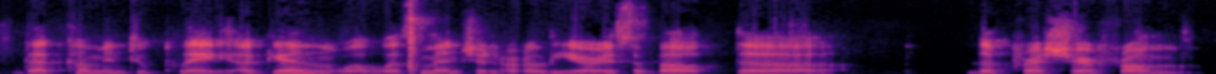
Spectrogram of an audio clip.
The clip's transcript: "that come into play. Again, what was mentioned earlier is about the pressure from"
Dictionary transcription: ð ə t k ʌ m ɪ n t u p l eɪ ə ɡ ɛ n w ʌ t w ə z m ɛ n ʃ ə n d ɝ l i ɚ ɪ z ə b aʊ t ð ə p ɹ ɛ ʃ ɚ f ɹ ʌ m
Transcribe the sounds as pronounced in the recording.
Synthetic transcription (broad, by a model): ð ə t k ʌ m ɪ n t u p l eɪ ə ɡ ɛ n w ʌ t w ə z m ɛ n ʃ ə n d ɝ l i ɚ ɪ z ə b aʊ t ð ə p ɹ ɛ ʃ ɚ f ɹ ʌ m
